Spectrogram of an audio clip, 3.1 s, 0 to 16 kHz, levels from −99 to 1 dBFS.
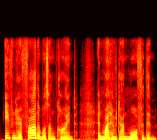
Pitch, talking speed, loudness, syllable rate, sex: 215 Hz, 230 wpm, -19 LUFS, 5.8 syllables/s, female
